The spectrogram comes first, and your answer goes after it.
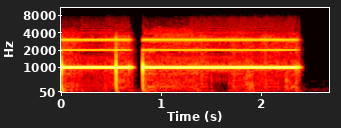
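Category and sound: signal or alarm, electronic beep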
